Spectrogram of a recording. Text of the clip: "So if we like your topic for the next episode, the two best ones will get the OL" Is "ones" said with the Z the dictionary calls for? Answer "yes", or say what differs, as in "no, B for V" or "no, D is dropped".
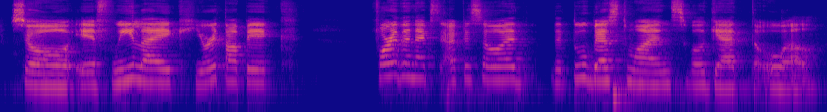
no, S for Z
